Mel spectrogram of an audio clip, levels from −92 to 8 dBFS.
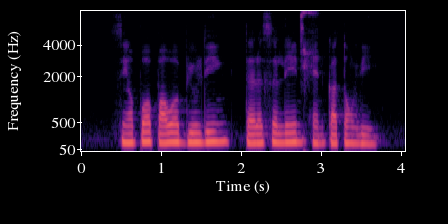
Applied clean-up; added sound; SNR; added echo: neural mask model Resemble Enhance denoiser.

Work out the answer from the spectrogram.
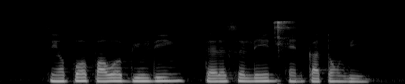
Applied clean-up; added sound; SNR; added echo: none; Tambourine; 13 dB; none.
